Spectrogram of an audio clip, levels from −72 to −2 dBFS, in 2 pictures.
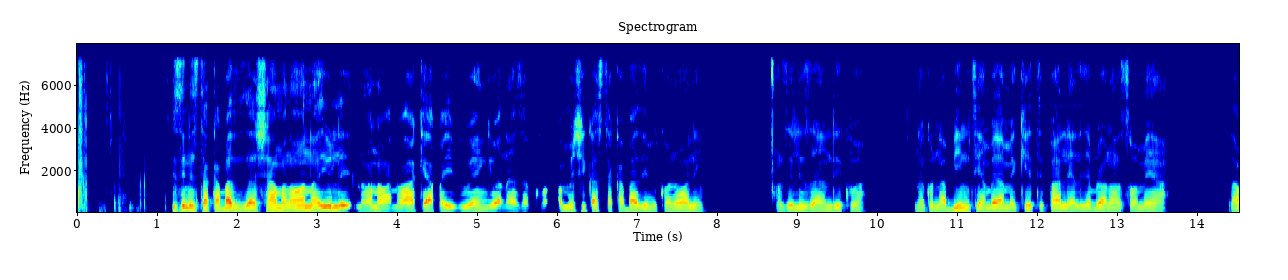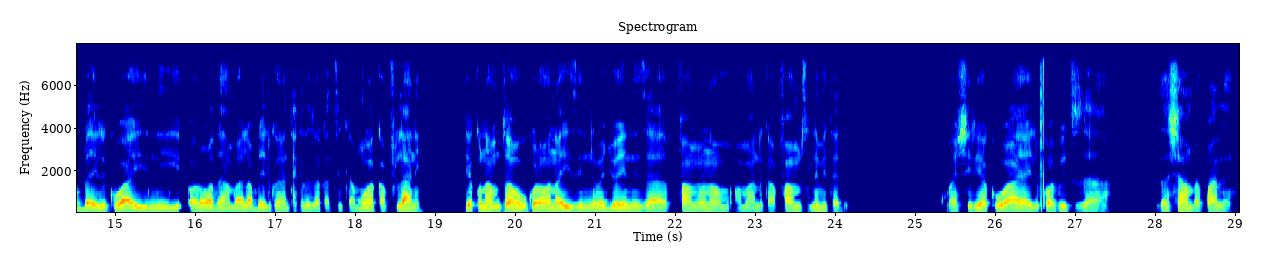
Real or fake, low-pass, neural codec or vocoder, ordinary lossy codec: real; 7.2 kHz; none; MP3, 64 kbps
